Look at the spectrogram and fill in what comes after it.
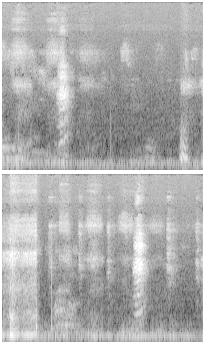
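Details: A dog snores like a human, with a low, steady rumble punctuated by several louder, raspy snorts and wheezy breaths; snoring.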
